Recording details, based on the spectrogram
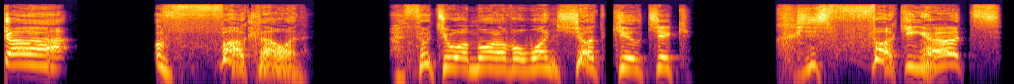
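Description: A man's voice: very high voice, slow, gravelly, pauses often, no room sound, studio quality, exaggerated voice. An actor playing a world-weary, streetwise male survivor in a video game, with a gritty, sardonic, foul-mouthed manner and dramatic delivery. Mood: agitated, angry.

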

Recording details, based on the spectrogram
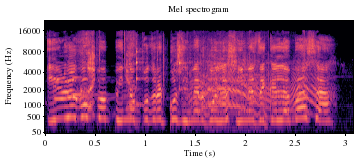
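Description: A woman voicing a young boy pug puppy in a children's cartoon dub, energetic but quick to doubt. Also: very high-pitched, loud music behind the voice. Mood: worried.

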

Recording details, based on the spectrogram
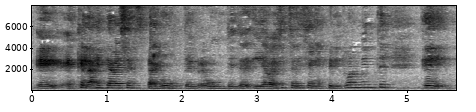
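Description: A woman from Cuba, hosting an interview in an office and responding warmly to her guest. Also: mid-range voice, moderate pace, a little hiss or hum. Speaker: interviewer, host. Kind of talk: casual conversational interview. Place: office, seated at a desk. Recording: echoey room from far off.

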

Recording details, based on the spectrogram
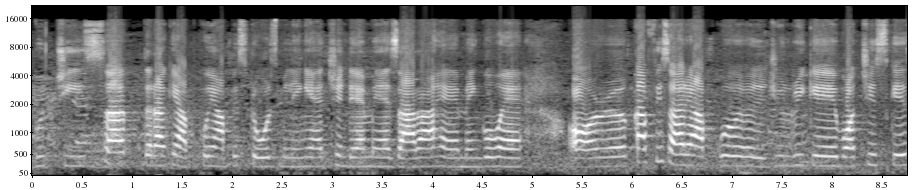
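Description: Woman narrating a city tour. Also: on the high side. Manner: casual, listing places and prices. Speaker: vlogger.

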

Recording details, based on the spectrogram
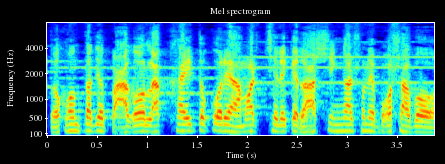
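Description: A man playing a cruel, ambitious royal minister in a fairy-tale cartoon, speaking in a forceful, menacing manner. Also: on the high side, flat delivery, a little fast, vocal fry, music in the background. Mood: cold scheming.

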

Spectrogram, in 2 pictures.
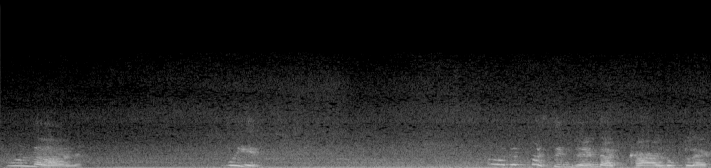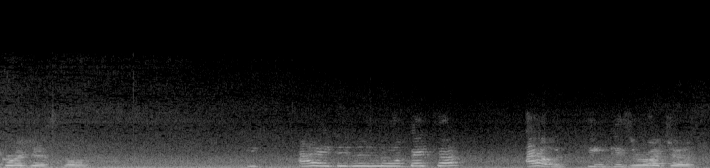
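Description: A woman's voice: fairly high pitch, big pitch swings, slow pace, pauses often, muffled recording, slight background noise. A woman playing a bossy, exasperated grandmother with a Jamaican accent in a radio drama, commanding in manner. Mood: insistent.

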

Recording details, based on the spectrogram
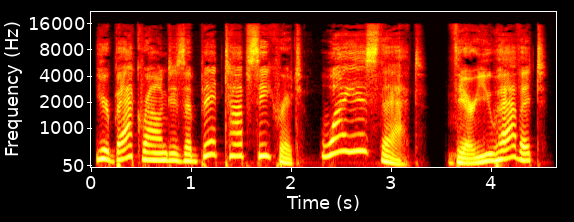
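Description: A woman's voice: medium pitch, huge pitch swings, a little slow, no room sound. An actress voicing a curious young female sleuth in a video game, with a dry, probing manner. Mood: wry, probing.

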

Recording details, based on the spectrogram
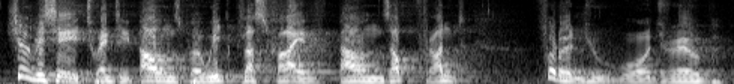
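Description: A man's voice: medium pitch, unhurried, fairly bright tone, close to an everyday voice. A man voicing a plummy, unctuous Victorian theatrical impresario with florid manners, in a comic stage story. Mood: smooth, insistent.

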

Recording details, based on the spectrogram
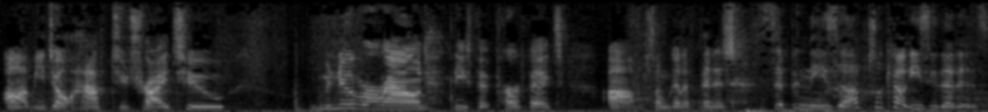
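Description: A woman's voice: fairly high pitch, moderate pace, a bit bright. A young American woman talking enthusiastically and emphatically, in the casual, chatty style of a vlogger reviewing products to camera. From Central Florida, United States. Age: young adult. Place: outdoors, by a wooden wall and open field. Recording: noisy outdoor camera audio.

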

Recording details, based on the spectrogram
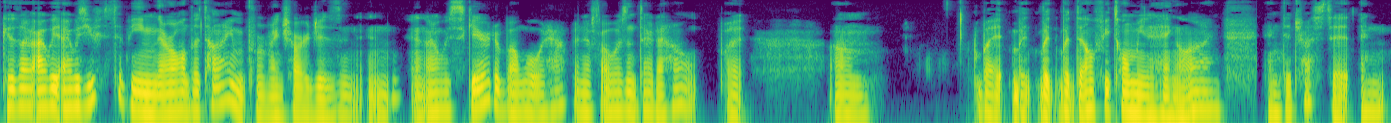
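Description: Audio roleplay, male actor as scatterbrained young male empathy daemon, guileless and sweet, halting delivery with gravelly fry, very dry close sound. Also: mid-range voice, a little mellow, dry recording, natural voice. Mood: anxious, subdued. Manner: stammering, repeating words, breaking into giggles. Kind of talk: intimate audio roleplay monologue.

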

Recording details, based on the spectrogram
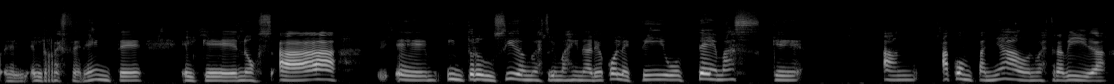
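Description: A woman in her thirties hosting an interview, asking questions in a warm, lively way. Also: mid-range voice, dry recording. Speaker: interviewer, host. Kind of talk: conversational interview. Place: outdoors in a city park. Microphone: clip-on lapel mic.

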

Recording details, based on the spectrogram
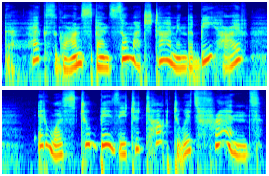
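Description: A woman narrates a picture book for young children in a fairly high voice with a slightly breathy edge. She phrases deliberately and dramatically, with a lively rise and fall. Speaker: children's storybook reader. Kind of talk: expressive scripted read-aloud narration.

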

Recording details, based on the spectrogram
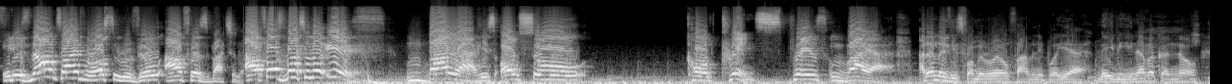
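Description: Animated, playful dating show host. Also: male voice, high voice, normal speed, music in the background, poor audio. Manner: animated, playful, jokes and hypes the contestants. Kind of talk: lively game show hosting.

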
